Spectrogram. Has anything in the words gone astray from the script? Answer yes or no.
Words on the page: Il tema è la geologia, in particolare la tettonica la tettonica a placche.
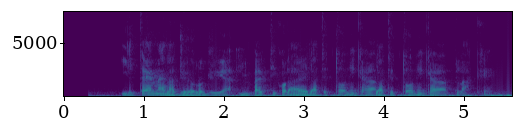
no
